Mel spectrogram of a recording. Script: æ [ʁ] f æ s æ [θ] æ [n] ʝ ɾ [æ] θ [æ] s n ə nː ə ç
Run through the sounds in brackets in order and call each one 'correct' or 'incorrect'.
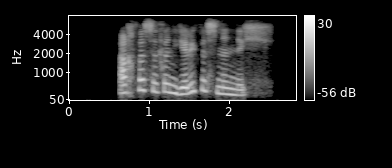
correct, correct, correct, incorrect: i, correct

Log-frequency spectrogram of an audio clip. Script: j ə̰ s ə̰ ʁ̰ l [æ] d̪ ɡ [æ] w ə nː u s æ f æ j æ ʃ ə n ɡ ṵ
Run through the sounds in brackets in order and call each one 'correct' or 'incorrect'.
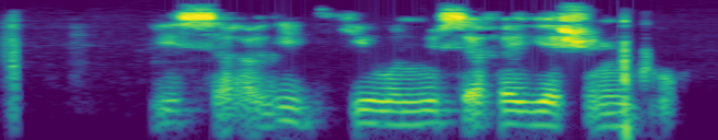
incorrect: i, incorrect: i

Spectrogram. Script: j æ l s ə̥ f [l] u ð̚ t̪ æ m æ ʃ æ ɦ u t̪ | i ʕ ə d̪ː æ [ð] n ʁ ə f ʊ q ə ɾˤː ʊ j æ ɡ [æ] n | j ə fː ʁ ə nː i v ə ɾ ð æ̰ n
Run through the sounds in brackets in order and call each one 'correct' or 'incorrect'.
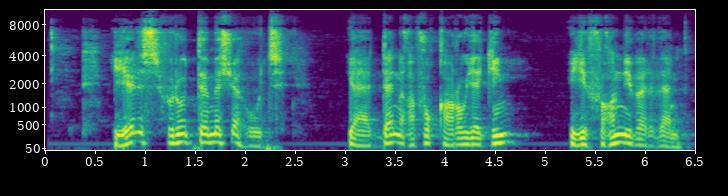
incorrect: ɾ, incorrect: none, incorrect: i

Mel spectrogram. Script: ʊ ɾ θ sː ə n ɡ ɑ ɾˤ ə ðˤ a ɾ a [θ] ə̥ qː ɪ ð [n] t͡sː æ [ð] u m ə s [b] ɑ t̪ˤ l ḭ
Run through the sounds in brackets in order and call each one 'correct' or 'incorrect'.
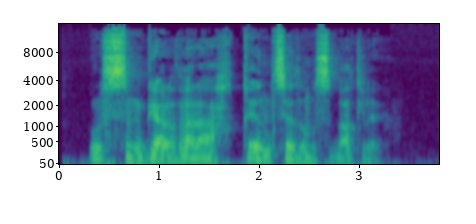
incorrect: ħ, correct, correct, correct

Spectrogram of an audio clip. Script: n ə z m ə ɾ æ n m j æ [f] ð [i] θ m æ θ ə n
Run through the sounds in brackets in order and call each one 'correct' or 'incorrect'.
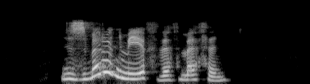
correct, incorrect: æ

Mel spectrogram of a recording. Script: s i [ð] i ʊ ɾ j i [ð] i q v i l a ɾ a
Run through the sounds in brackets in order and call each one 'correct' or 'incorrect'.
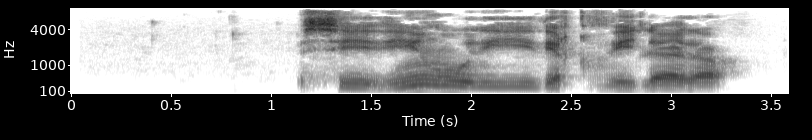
correct, correct

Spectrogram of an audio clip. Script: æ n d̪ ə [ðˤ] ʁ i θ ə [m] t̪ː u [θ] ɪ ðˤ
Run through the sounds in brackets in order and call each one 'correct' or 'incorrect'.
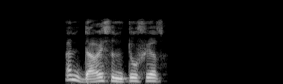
incorrect: none, incorrect: n, incorrect: f

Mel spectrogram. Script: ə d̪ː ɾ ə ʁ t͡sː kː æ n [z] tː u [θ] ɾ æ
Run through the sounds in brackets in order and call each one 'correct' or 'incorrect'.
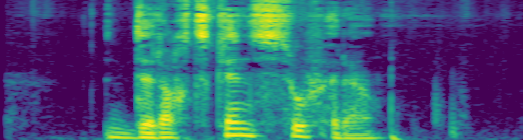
incorrect: s, incorrect: f

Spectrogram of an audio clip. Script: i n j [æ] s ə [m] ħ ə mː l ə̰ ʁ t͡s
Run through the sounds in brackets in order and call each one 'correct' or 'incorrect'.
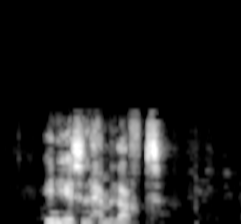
correct, incorrect: n

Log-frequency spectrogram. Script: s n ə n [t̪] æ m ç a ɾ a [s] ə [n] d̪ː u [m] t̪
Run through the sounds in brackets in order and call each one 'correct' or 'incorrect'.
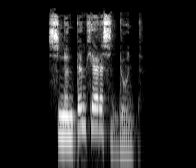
correct, correct, incorrect: none, incorrect: n

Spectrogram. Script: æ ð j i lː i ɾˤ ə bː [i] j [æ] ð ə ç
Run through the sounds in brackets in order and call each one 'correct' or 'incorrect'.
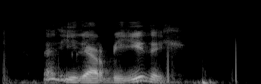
correct, incorrect: i

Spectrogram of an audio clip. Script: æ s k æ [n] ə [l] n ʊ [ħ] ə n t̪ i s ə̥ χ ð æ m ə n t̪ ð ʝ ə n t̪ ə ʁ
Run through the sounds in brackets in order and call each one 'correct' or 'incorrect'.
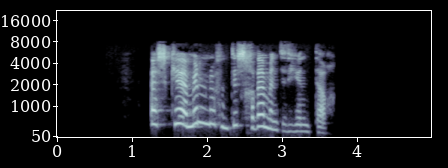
incorrect: m, correct, incorrect: θ

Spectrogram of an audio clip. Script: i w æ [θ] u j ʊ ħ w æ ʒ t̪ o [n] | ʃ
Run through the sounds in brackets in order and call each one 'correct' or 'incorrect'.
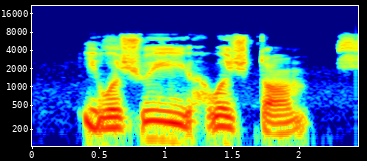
incorrect: ʃ, incorrect: m

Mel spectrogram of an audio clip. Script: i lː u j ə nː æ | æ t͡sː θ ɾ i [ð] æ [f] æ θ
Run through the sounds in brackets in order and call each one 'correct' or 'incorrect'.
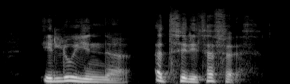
incorrect: θ, correct

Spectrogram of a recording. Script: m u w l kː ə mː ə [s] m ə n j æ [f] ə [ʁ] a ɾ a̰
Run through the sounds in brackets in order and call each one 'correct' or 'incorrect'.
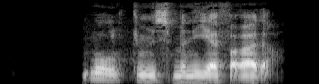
correct, correct, correct

